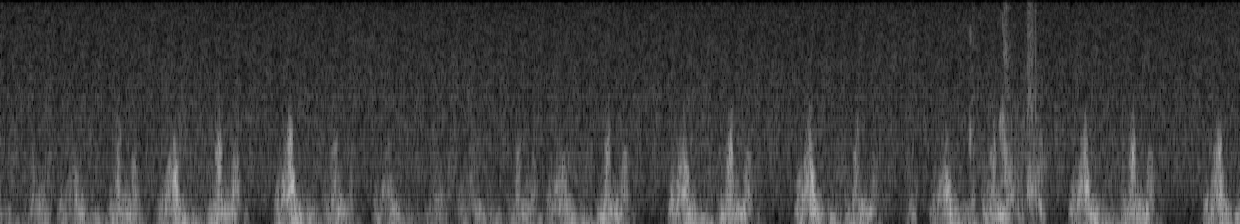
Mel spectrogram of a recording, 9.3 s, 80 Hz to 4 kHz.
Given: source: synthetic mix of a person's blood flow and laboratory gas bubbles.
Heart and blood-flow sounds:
Doppler ultrasound of blood flow; precordium
7.25-7.89 s: bubbles
From the record:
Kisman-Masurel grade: 211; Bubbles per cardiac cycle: several, 3 to 8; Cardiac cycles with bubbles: 1 to 10%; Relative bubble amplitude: barely perceptible (0.100 to 0.250); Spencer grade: 1 (occasional bubble signal discernible with the cardiac motion signal, with majority of cardiac periods free of bubbles); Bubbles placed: only in the low amplitude regions of the cardiac cycle

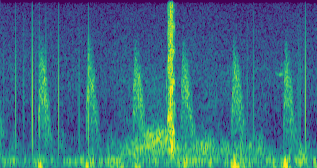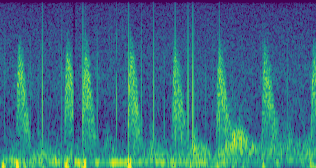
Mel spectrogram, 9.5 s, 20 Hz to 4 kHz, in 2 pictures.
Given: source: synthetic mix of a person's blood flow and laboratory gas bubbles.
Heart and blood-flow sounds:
Doppler ultrasound of blood flow; subclavian vein
2.48-2.66 s: bubbles
From the record:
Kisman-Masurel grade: 113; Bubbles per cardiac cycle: 1 to 2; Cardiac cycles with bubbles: 1 to 10%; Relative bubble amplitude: loud (0.450 to 0.775); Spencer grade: 1 (occasional bubble signal discernible with the cardiac motion signal, with majority of cardiac periods free of bubbles); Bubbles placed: anywhere in the cardiac cycle

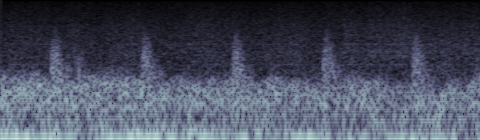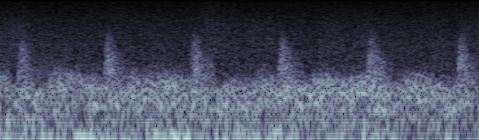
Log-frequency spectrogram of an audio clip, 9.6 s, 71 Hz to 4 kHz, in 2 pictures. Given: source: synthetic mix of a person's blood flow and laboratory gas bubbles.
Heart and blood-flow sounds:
Doppler ultrasound of blood flow; subclavian vein
0.62-0.84 s: bubbles
From the record:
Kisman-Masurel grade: 112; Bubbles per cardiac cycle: 1 to 2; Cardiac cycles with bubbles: 1 to 10%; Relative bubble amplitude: moderate (0.250 to 0.450); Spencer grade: 1 (occasional bubble signal discernible with the cardiac motion signal, with majority of cardiac periods free of bubbles); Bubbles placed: anywhere in the cardiac cycle

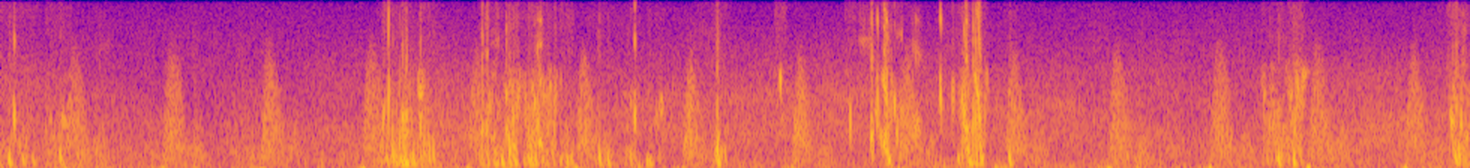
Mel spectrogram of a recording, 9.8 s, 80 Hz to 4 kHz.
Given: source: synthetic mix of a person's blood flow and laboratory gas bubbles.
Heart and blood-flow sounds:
Doppler ultrasound of blood flow; subclavian vein
0.00-0.27 s: bubbles
0.29-0.47 s: bubbles
2.50-2.93 s: bubbles
3.18-3.83 s: bubbles
3.90-4.27 s: bubbles
4.29-4.44 s: bubbles
4.74-4.87 s: bubbles
5.16-5.24 s: bubbles
5.62-6.15 s: bubbles
6.24-6.60 s: bubbles
6.69-6.78 s: bubbles
8.39-8.73 s: bubbles
9.63-9.81 s: bubbles
From the record:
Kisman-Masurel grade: 233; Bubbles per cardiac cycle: several, 3 to 8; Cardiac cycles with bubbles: 50 to 99%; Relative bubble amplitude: loud (0.450 to 0.775); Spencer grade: 3 (all of the cardiac periods contain showers or single bubble signals, but not dominating or overriding the cardiac motion signals); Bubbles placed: anywhere in the cardiac cycle

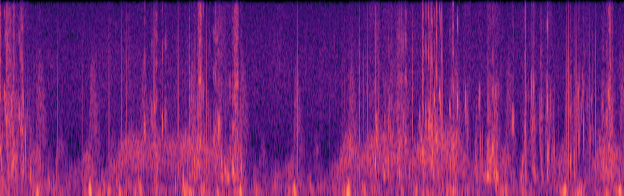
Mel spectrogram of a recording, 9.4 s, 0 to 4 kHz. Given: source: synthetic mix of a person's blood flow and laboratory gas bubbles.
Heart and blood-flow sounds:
Doppler ultrasound of blood flow; subclavian vein
0.00-0.51 s: bubbles
2.08-2.21 s: bubbles
2.24-2.50 s: bubbles
2.71-3.67 s: bubbles
5.53-6.18 s: bubbles
6.25-6.62 s: bubbles
6.71-6.90 s: bubbles
6.95-7.06 s: bubbles
7.09-7.52 s: bubbles
7.64-7.75 s: bubbles
7.79-8.33 s: bubbles
8.53-9.24 s: bubbles
From the record:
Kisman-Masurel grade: 332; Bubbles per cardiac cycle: rolling drumbeat, 9 or more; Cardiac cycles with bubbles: 50 to 99%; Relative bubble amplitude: moderate (0.250 to 0.450); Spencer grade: 3 (all of the cardiac periods contain showers or single bubble signals, but not dominating or overriding the cardiac motion signals); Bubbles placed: anywhere in the cardiac cycle

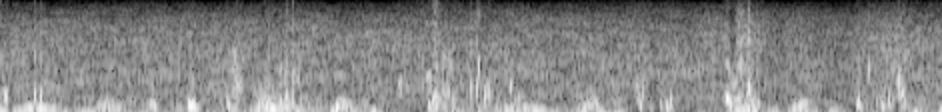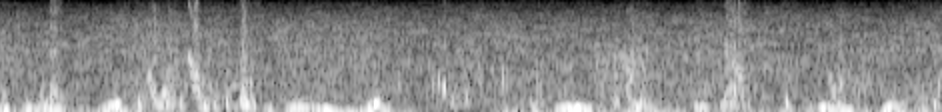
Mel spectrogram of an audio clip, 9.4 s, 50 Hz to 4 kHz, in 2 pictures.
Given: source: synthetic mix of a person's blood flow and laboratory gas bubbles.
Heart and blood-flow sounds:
Doppler ultrasound of blood flow; precordium
0.00-0.08 s: bubbles
0.13-0.24 s: bubbles
0.73-0.80 s: bubbles
0.84-1.02 s: bubbles
1.09-1.57 s: bubbles
1.96-2.05 s: bubbles
2.07-2.67 s: bubbles
3.14-3.38 s: bubbles
3.59-3.82 s: bubbles
4.24-4.58 s: bubbles
4.70-4.75 s: bubbles
4.89-5.05 s: bubbles
5.37-6.04 s: bubbles
6.68-6.71 s: bubbles
6.83-7.14 s: bubbles
7.19-7.27 s: bubbles
7.35-7.44 s: bubbles
7.67-7.98 s: bubbles
8.15-8.49 s: bubbles
8.61-8.69 s: bubbles
8.83-9.06 s: bubbles
9.27-9.43 s: bubbles
From the record:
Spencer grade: 3 (all of the cardiac periods contain showers or single bubble signals, but not dominating or overriding the cardiac motion signals); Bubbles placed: only in the low amplitude regions of the cardiac cycle

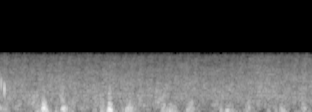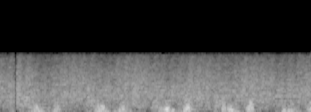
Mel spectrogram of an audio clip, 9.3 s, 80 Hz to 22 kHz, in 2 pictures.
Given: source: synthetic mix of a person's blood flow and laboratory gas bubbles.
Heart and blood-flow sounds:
Doppler ultrasound of blood flow; precordium
0.00-0.11 s: bubbles
From the record:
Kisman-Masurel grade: 113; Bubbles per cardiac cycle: 1 to 2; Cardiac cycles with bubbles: 1 to 10%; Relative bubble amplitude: loud (0.450 to 0.775); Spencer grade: 1 (occasional bubble signal discernible with the cardiac motion signal, with majority of cardiac periods free of bubbles); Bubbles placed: anywhere in the cardiac cycle

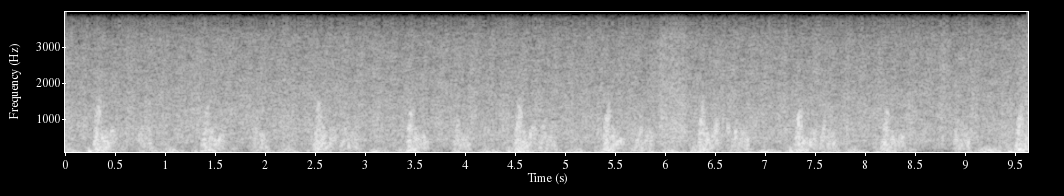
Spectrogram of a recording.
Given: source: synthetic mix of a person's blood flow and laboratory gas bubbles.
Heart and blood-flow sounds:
Doppler ultrasound of blood flow; precordium
6.60-6.67 s: bubbles
From the record:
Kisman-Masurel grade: 113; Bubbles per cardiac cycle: 1 to 2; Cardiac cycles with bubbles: 1 to 10%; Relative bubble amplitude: loud (0.450 to 0.775); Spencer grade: 1 (occasional bubble signal discernible with the cardiac motion signal, with majority of cardiac periods free of bubbles); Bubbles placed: anywhere in the cardiac cycle

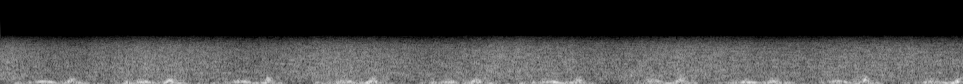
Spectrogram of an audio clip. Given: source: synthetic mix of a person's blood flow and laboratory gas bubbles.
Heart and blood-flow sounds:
Doppler ultrasound of blood flow; precordium
no bubbles
From the record:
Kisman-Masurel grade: 000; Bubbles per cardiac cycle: 0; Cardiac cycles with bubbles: 0%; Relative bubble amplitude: no bubbles discernible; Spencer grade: 0 (complete lack of bubble signals)

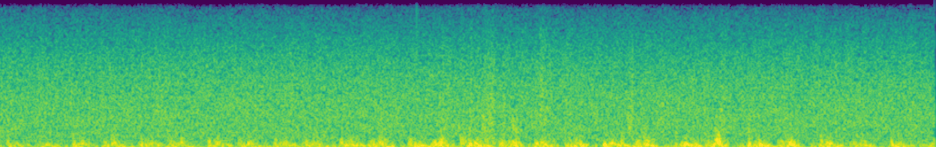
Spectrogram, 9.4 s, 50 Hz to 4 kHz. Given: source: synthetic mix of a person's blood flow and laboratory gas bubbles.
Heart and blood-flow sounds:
Doppler ultrasound of blood flow; precordium
4.58-5.08 s: bubbles
5.12-5.25 s: bubbles
6.21-6.34 s: bubbles
From the record:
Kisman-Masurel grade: 121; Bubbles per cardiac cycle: 1 to 2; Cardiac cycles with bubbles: 10 to 50%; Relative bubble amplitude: barely perceptible (0.100 to 0.250); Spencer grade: 2 (many but less than half of the cardiac periods contain bubble signals, singularly or in groups); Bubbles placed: anywhere in the cardiac cycle

